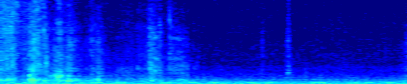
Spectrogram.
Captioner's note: scratching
